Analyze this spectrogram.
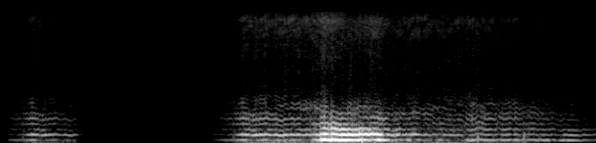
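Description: A bee gives a loud, steady, low droning buzz that breaks off briefly before resuming.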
